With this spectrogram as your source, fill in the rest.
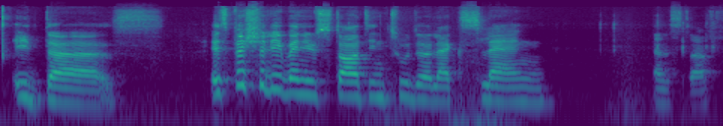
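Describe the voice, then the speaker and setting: A woman with a French accent speaks at a fairly slow pace and a medium pitch. Her intonation is lively, and her loudness swings widely. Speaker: streamer. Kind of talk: casual chat.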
